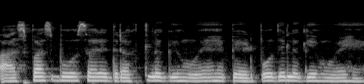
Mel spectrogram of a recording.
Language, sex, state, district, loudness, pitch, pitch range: Hindi, female, Haryana, Charkhi Dadri, -16 LUFS, 165 Hz, 155-175 Hz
